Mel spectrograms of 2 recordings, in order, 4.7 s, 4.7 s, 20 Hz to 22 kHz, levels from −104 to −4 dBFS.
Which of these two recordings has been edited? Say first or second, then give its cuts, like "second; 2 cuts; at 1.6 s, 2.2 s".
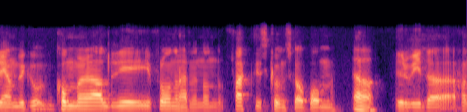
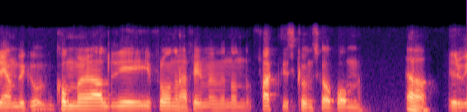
first; 2 cuts; at 1.9 s, 3.4 s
